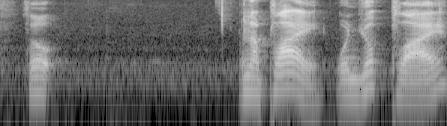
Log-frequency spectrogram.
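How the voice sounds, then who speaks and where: A man with a strong non-native accent. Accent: non-native English, heavy. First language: not English. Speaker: self-improvement vlogger. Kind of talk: casual motivational talk. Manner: halting, repetitive.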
